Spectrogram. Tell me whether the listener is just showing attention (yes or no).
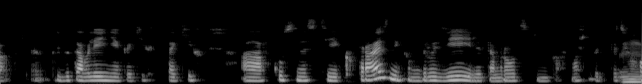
yes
